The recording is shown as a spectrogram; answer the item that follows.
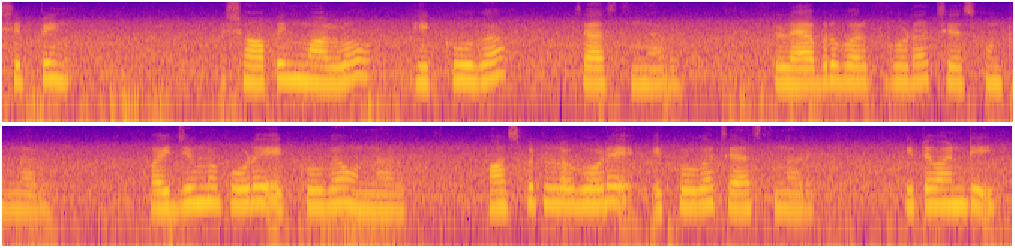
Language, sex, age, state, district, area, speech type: Telugu, female, 18-30, Andhra Pradesh, Vizianagaram, rural, spontaneous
